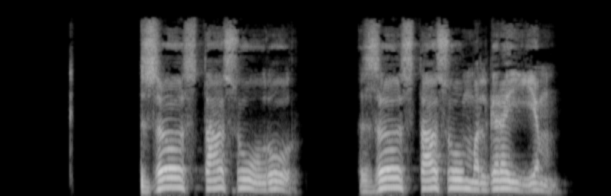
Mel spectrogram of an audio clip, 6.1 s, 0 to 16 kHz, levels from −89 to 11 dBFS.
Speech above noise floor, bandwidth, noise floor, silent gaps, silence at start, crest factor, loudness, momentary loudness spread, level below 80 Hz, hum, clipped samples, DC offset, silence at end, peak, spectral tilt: over 76 dB; 11.5 kHz; under -90 dBFS; 0.76-1.40 s, 3.11-3.58 s; 0.7 s; 16 dB; -14 LUFS; 8 LU; -52 dBFS; none; under 0.1%; under 0.1%; 0.55 s; 0 dBFS; -4 dB/octave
